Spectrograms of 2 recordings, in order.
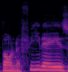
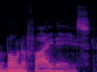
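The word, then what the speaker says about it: bona fides: that serves as uh depending on how you want to pronounce it bonafides or Bonafide Ace right this is the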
